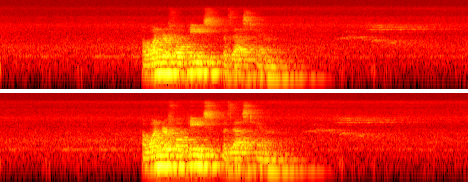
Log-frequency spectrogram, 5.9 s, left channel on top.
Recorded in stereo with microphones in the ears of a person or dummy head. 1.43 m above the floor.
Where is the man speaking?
15° right (ahead or behind), 0.6 m.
